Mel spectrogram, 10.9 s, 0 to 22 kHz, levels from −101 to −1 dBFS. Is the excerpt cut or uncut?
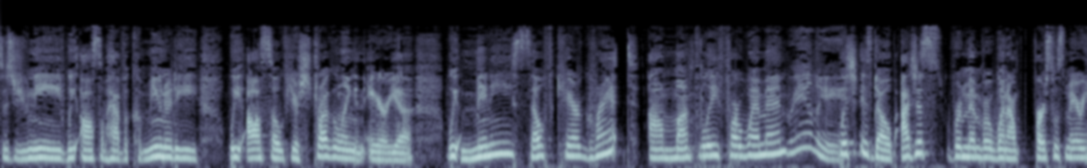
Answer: cut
